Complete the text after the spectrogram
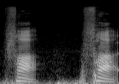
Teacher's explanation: সামনের উপরে যে 2 দাঁত আছে সেই 2 দাঁতটাকে আপনার নিচের ঠোঁটের সাথে আলতো করে লাগাবেন ফা, ফা, এরকম ভাবে উচ্চারণ করবেন।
